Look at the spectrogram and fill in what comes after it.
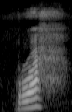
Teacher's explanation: یہاں پہ را کا مخرج ہیوی ہوگا اور ہا حلق سے نکلے گا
